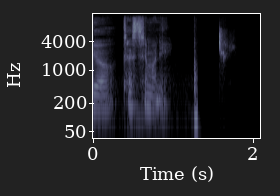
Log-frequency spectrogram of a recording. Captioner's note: speaking French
